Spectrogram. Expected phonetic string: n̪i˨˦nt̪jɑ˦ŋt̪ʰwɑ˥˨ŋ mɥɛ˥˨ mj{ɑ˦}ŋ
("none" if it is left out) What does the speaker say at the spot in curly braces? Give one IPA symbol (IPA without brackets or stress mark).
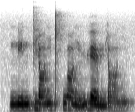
ɑ˨˩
